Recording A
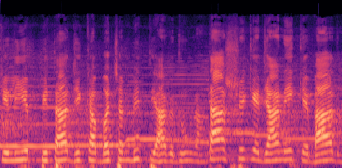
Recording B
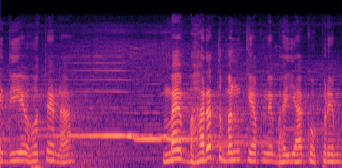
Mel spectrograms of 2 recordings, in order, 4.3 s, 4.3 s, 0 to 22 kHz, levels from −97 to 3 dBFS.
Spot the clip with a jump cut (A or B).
A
